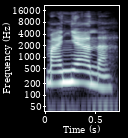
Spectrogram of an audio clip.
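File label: tomorrow, Spanish, female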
